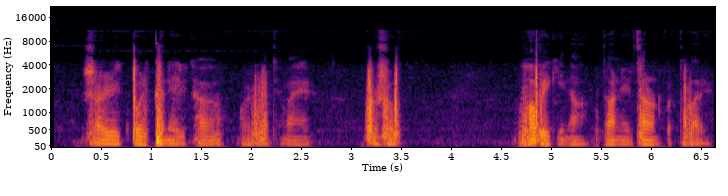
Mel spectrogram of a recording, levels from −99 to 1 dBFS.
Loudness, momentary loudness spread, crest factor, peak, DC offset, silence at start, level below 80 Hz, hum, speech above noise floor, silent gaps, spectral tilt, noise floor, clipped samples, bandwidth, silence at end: -27 LUFS; 15 LU; 28 dB; 0 dBFS; under 0.1%; 0.35 s; -48 dBFS; none; 39 dB; none; -7.5 dB/octave; -66 dBFS; under 0.1%; 11 kHz; 0.05 s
